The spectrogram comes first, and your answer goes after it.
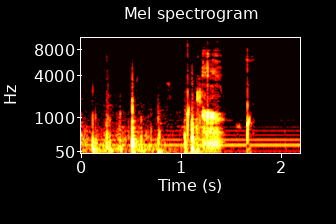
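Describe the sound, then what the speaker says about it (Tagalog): A video game pig lets out a few short, close grunts in quick succession, followed by quieter ambient game sound. "Baboy."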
